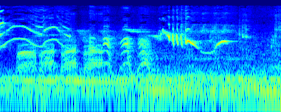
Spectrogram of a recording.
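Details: Nias hill myna song over a droning hum: arched whistled notes, a short harsh squawk, then a whistle sliding down and rising again. Said to stir starlings into song.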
